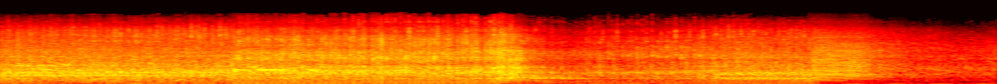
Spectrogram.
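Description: Engines of show cars cruising slowly past at low speed, first a pickup truck, then a second car. The first stops abruptly about four seconds in. The second runs for about two more seconds, then the sound falls away to a quieter background.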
